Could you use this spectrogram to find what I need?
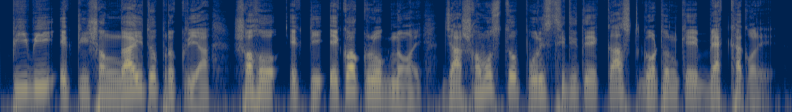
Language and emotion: Bengali, neutral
